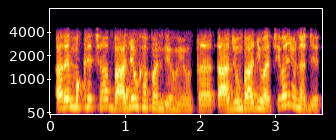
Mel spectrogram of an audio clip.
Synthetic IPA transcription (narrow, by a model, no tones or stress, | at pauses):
ɐɾemũːkʰet͡ɕʰaːbʱaːʄijũkʰãːpɐ̃nd̪ijũɦʊjũt̪ɐt̪aːd͡ʑũbʱaːʄijũɐt͡ɕiʋɐjũnɐʄʊ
